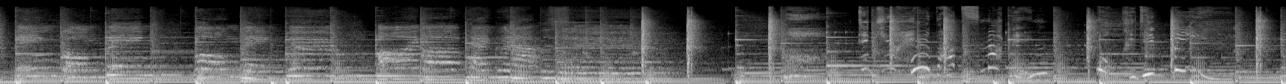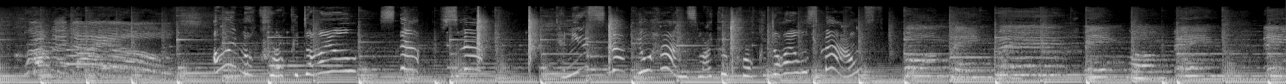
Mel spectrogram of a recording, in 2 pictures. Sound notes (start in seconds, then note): 6.8 snapping nosie; 7.8 gasps; 21.4 singing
